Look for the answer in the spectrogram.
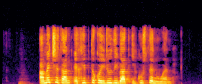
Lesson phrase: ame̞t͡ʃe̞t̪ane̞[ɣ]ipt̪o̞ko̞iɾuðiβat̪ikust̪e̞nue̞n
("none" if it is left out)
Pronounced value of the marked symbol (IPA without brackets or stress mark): ɣ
